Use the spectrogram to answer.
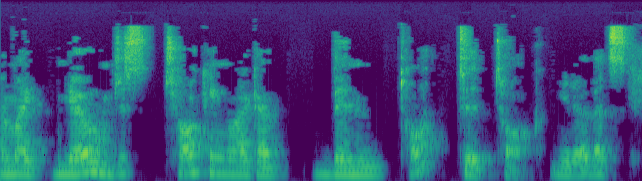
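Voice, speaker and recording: A woman speaks in a Louisiana accent at a fairly low pitch, her tone dark, mellow and somewhat breathy. Her intonation is monotone and flat, at a moderate pace. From Louisiana and Mississippi, US South. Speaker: podcast guest, host's sister. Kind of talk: casual interview.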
